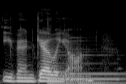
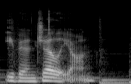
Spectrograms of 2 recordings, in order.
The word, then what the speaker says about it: Evangelion: You may have heard it pronounced with a hard G, Neon Genesis Evangelion, rather than a soft G, like Brandon says, Evangelion.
